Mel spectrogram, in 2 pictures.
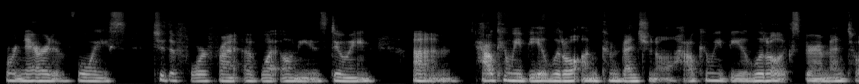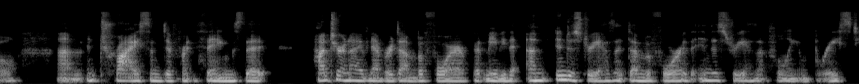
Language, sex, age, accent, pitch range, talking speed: English, female, 30-49, American, 155-175 Hz, 180 wpm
